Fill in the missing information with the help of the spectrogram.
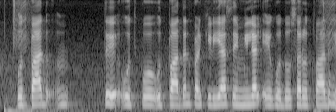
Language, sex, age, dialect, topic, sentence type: Magahi, female, 25-30, Western, agriculture, statement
